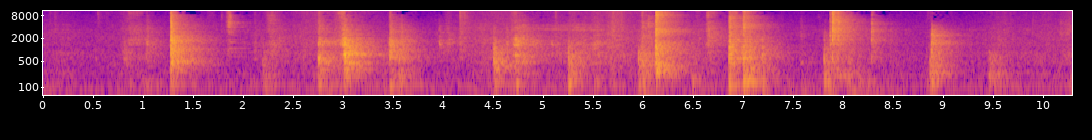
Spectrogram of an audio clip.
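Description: Galvanized sheet-metal duct pieces being handled, giving a dozen or more sharp clanks and knocks at an uneven pace. The loudest come about a second in, at about three seconds and at about six seconds.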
